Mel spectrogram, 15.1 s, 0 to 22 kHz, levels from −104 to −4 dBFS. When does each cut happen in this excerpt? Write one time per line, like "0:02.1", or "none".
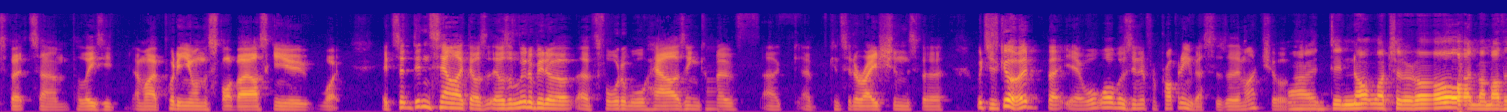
none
